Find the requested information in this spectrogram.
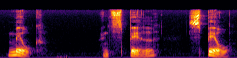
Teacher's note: in some lower class accents, particularly estuary, you are likely to darken or vowelize that L when it comes after a vowel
